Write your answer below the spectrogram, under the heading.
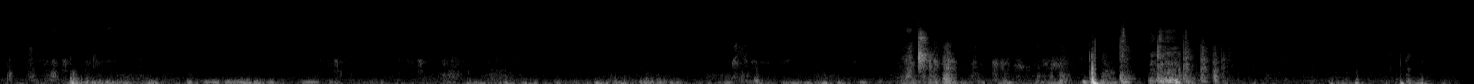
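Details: Smooth Fox Terrier named Run, indoors, playing with a ball, gives low rumbling growls through the first seconds, then scattered sharper noisy bursts and thumps from play.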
